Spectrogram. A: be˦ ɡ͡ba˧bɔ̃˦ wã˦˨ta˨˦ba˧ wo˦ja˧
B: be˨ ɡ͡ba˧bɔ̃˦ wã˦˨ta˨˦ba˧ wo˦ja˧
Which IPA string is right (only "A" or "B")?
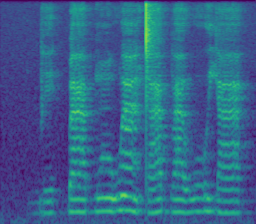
B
